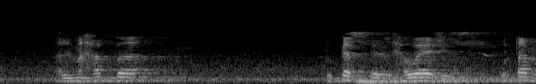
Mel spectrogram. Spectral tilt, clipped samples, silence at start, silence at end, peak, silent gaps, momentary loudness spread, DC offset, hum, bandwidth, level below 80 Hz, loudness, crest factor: -11 dB/octave; under 0.1%; 0 s; 0 s; -12 dBFS; none; 22 LU; under 0.1%; none; 4.7 kHz; -52 dBFS; -29 LUFS; 18 dB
